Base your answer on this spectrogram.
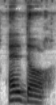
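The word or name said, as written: elle dort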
